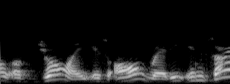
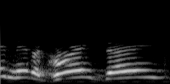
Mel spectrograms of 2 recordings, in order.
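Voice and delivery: high, slow, syrupy cheer; gushing cheery bore; 11 semitones higher, slower than usual. Retold or imitated. A lecturer mocks the unbearable happy person, gushing. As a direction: gush like someone nobody can stand.

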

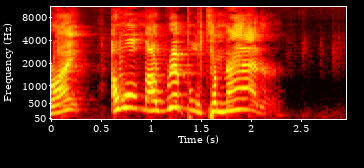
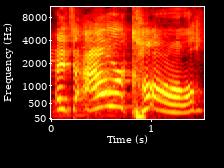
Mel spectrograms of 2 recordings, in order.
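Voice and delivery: slow, raised, stretched-out proclamation; yelling preacher; 4 semitones higher, slower than usual. Real, not acted. Preacher declaring the congregation's life call, yelling slowly. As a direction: proclaim it high and drawn out. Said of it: "I don't know why I'm yelling at you".

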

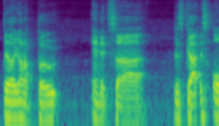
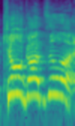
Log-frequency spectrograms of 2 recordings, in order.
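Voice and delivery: much higher, loud battle cry; army shout; 14 semitones higher, 4 dB louder than usual. Retold or imitated. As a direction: yell it like soldiers charging. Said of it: "the Japanese army's like".

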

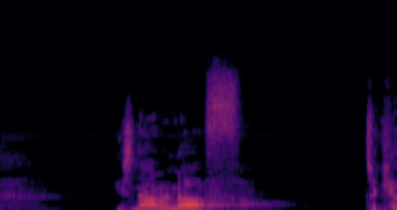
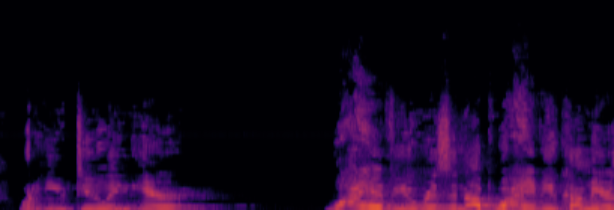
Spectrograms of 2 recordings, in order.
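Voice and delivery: higher-pitched indignant accusing voice; scolding big brother; 8 semitones higher than usual. Retold or imitated. Eliab scolds his little brother David, higher and indignant. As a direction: play the annoyed older brother demanding answers. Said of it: "Eliab comes in and says".

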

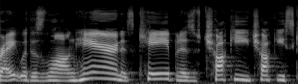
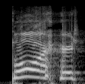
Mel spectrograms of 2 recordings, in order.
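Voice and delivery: loud, higher mock outburst; defiant punchline; 6 semitones higher, 7 dB louder than usual. Buffy tells Dracula what she feels, loud mock defiance. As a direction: blurt it out louder, mock defiant.

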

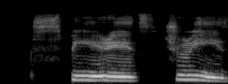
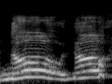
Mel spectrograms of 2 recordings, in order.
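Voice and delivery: insistent retold protest; 6 semitones higher, 6 dB louder than usual. Retold argument with her husband.

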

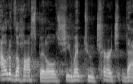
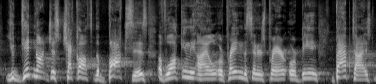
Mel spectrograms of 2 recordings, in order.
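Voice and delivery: higher-pitched, driving sermon delivery; impassioned preaching; 7 semitones higher than usual. Real, not acted. Preacher urging the congregation to know they are alive, impassioned. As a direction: preach it with mounting urgency, punching key words.

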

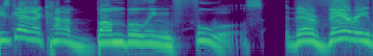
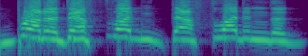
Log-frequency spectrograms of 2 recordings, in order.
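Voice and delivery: mock alarm; 7 semitones higher than usual. Retelling Luigi's alarm.

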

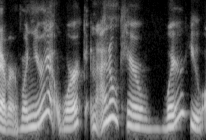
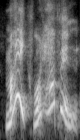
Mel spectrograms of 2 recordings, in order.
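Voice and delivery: surprised; 13 semitones higher, 6 dB louder than usual. Retold or imitated. Shocked boss swears.

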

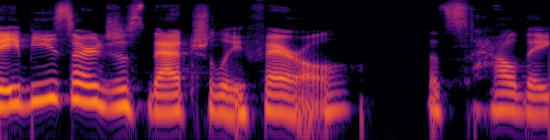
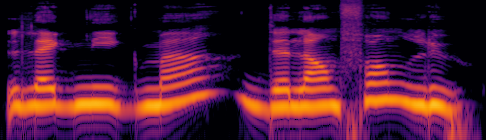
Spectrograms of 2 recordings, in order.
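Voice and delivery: loud attempt at a French accent; shitty French accent; 5 dB louder than usual. Shown as a demonstration. Co-host retries the book title for host, loud amateur French accent. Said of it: "my shitty French accent".

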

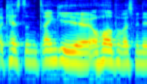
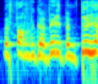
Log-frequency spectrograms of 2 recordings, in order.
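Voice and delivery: higher, louder mock yell; retold shout; 8 semitones higher, 9 dB louder than usual. A guy at the back of the group yelling back, mock shout. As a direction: throw the challenge back across the crowd. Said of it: "råber".

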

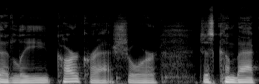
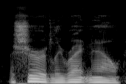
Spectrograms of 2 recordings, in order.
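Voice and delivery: usual speaking voice

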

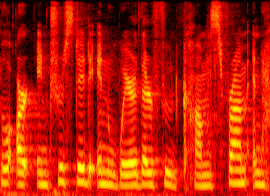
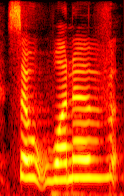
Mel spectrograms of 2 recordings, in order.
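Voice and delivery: ordinary talk, nothing marked

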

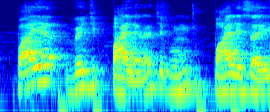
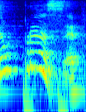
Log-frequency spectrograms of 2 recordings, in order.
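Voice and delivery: mocking remark; 13 semitones higher, 5 dB quieter, slower than usual. Mocking oddly dressed person.

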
